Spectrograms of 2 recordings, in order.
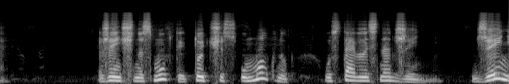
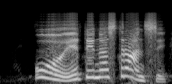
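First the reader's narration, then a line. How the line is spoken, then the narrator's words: Woman exclaiming. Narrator (Russian): воскликнула одна из них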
